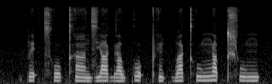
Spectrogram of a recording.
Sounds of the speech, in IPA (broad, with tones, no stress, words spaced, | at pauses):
pe˨ʔt͡sʰo˨˩ kʰã˨˩ d͡zja˧ɡa˨˩wko˦ʔ pʰẽ˨k̚ba˥˧ kʰu˧ŋa˦p̚ t͡ɕʰu˧ŋ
